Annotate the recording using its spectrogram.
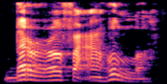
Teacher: Tertulis di dalam Al-Qur'an hurufnya bal rafa'ahullah. Tapi dibaca secara idgham barrafa'ahullah. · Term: idgham mutaqaribain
